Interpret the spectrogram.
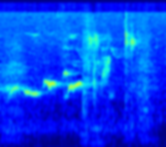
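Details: Eurasian blackbird singing a slow, mellow phrase of deep, melancholy fluted whistles reminiscent of a tuneless human whistle, ending in a brief squeaky twitter; it sings for a bit, then pauses for quite a while before singing again.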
